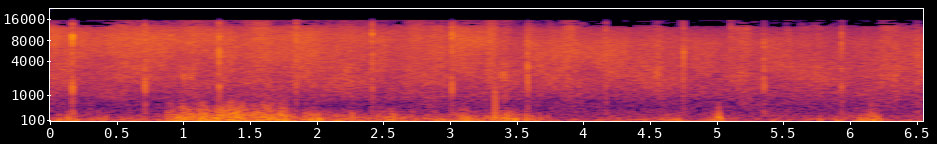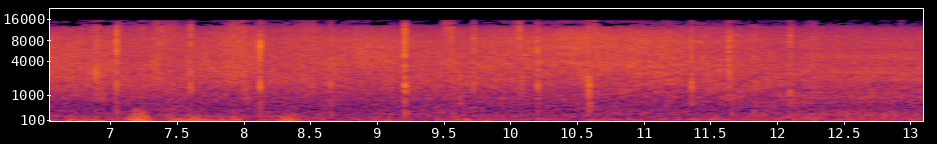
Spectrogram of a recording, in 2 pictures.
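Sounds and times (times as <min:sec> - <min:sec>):
footsteps crunching along an outdoor path: 0:00.0 - 0:12.2.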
